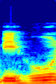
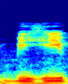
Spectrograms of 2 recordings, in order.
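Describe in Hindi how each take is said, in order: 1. यह शब्द 'oo' स्वर से खत्म होता है। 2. यह शब्द 'ee' स्वर से खत्म होता है। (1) "इसको हम बिहू नहीं पढ़ेंगे" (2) "बल्कि बिही पढ़ेंगे"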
